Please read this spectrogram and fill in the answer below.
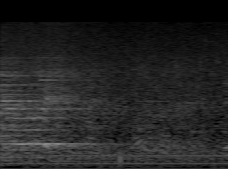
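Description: A voice at the start, ending on one drawn-out held syllable in the first second, then faint, even room noise.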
